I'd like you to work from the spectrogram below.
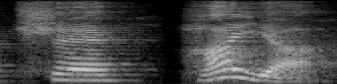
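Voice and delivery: Shehaya slowly, stressing HA in she-HA-ya; stress moved back. Shown as a demonstration. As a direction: lean on HA in Shehaya, letting YA fall. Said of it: "emphasis moves back to the first syllable".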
